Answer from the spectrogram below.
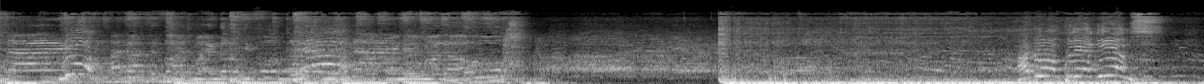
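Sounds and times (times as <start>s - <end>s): dance music with heavy bass: 0.0s - 5.7s, 7.2s - 12.0s
crowd noise: 0.0s - 12.0s.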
